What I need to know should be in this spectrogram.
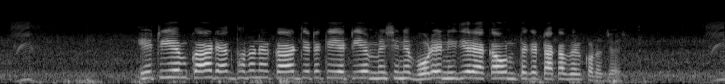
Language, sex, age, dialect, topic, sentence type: Bengali, female, 18-24, Northern/Varendri, banking, statement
